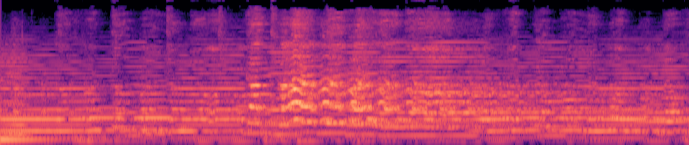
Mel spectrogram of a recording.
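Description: Man singing a Kashmiri song over held keyboard notes. The drum beat drops out at the start, and about two and a half seconds in he enters with a long, wavering, ornamented sung line.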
